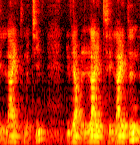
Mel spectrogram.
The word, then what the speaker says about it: Leitmotiv: Et Wagner emploie le terme de leitmotiv, on prononce en français leitmotiv, mais c'est leitmotiv.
